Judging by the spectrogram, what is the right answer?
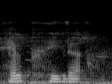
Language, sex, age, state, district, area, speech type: Bodo, male, 18-30, Assam, Udalguri, urban, spontaneous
